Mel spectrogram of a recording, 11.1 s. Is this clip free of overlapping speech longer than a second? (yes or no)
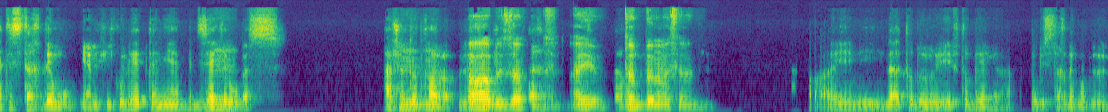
no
